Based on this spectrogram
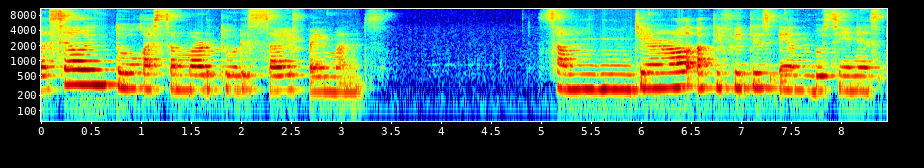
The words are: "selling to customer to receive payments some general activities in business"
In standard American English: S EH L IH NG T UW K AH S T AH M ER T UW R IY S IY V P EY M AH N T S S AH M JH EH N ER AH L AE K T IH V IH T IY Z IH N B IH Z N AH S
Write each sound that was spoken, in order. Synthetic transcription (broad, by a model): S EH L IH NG T UW K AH S T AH M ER T UW R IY S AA F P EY M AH N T S S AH M JH EH N ER AH L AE K T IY F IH T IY S IH N B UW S N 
